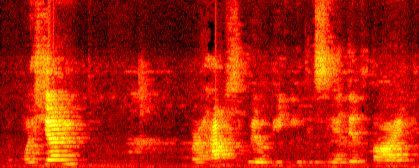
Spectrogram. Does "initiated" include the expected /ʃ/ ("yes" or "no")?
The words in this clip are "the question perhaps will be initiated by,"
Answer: no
